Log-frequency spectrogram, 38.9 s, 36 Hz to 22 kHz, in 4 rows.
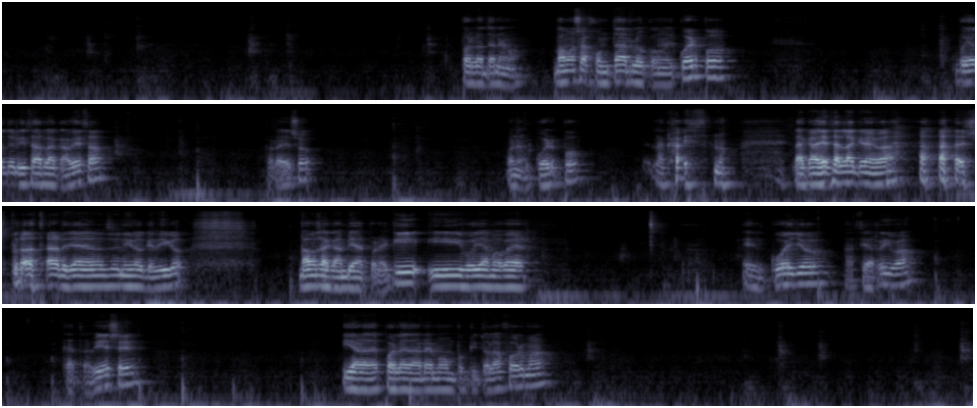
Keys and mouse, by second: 2.9 Tab, 8.4 right click, 9.4 Tab, 10.2-11.9 middle drag, 11.5 f, 11.9 click, 12.1 middle click, 12.8-13.9 drag, 17.2-21.4 middle drag, 20.1 ctrl+d, 21.4-25.4 drag, 25.0 g, 25.4-26.7 middle drag, 26.3 f, 26.7 click, 26.9 middle click, 27.8-30.4 drag, 30.4 middle click, 30.7-33.1 drag, 33.1 middle click, 33.5 click, 34.1-38.9 middle drag.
